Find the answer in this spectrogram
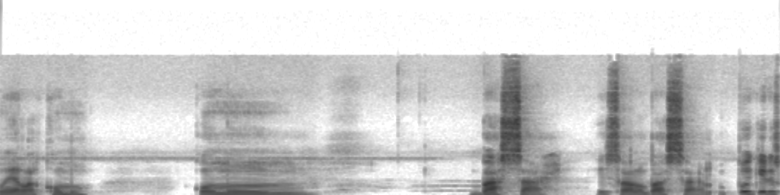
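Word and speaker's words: בשר: palavra aqui ó tá vendo que eles eles pronunciam ela como como bassar eles falam bassar porque eles colocam esse sinal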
